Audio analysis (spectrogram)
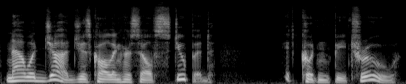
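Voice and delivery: plain reading voice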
